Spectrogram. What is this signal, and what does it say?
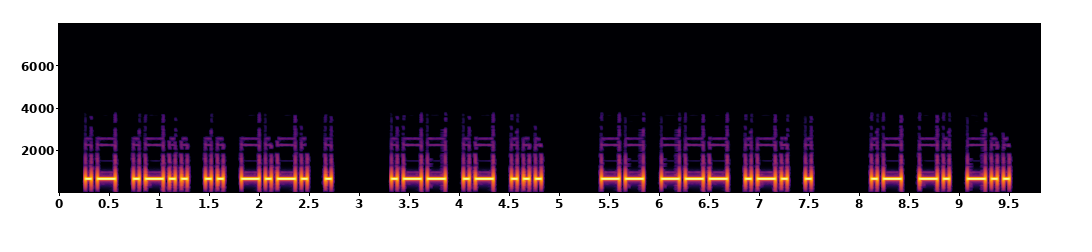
Morse code, heard as a keyed tone, about 20 wpm, 650 Hz. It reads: ALICE WAS MORE AND
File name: 05-Chapter-05 20 WPM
